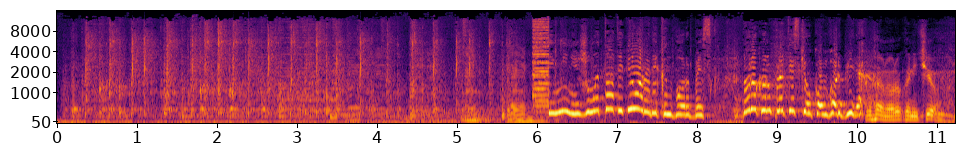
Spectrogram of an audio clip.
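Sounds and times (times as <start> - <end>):
typewriter typing: 0.1 - 6.5
speech: 6.5 - 11.2.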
